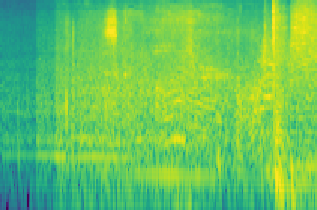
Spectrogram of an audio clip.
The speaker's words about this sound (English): The car whizzes past a sign that reads, "Welcome to Texas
